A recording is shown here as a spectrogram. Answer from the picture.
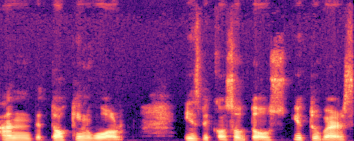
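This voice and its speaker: Moderate pace from a woman with a non-native accent. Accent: non-native English, pronunciation mistakes. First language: Spanish. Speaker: book vlogger. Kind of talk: casual vlog monologue. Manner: halting, with fillers and repeats.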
